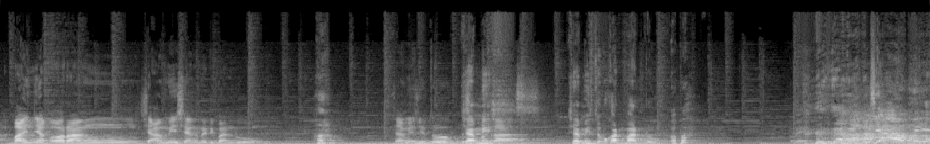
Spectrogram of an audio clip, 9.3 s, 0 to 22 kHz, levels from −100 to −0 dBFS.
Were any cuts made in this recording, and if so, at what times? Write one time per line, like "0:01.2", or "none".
0:03.5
